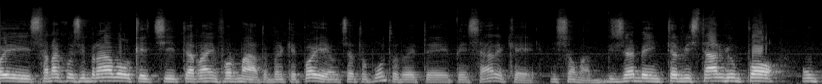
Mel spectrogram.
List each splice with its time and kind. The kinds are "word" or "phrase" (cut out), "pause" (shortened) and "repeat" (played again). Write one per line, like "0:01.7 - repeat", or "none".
0:05.4 - pause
